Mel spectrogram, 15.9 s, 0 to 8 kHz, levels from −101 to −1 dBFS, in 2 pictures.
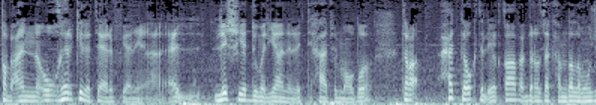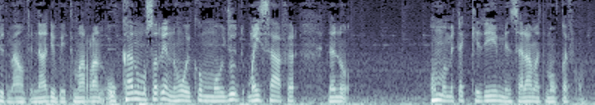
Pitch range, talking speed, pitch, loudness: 105-135 Hz, 145 wpm, 120 Hz, -17 LUFS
